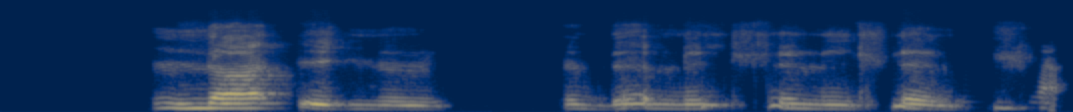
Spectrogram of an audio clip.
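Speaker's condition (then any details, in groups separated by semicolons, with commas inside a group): Speech impairment; speech not perfect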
